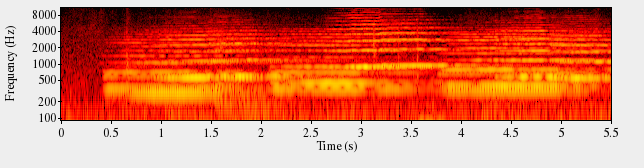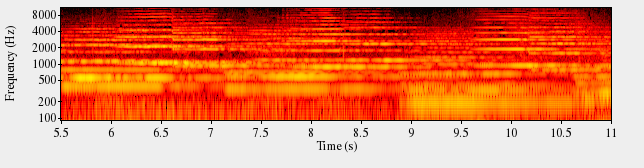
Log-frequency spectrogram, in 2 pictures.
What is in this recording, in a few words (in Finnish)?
Poikakuoro Lacrymosa; Vetelin Poikakuoro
